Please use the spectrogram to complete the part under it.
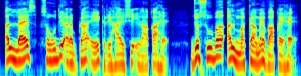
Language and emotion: Urdu, neutral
